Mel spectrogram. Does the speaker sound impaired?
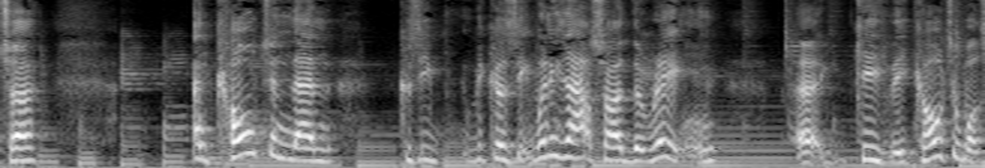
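No.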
